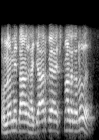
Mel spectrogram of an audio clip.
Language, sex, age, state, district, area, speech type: Sindhi, male, 30-45, Madhya Pradesh, Katni, urban, conversation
